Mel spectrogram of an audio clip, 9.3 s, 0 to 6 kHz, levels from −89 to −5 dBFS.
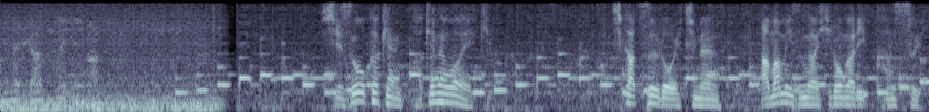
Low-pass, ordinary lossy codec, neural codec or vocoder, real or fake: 5.4 kHz; none; codec, 16 kHz, 2 kbps, FunCodec, trained on Chinese and English, 25 frames a second; fake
